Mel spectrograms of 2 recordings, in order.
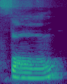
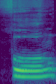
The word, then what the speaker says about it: Phuong: I will say so my name fong in Chinese fung in Vietnamese was given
